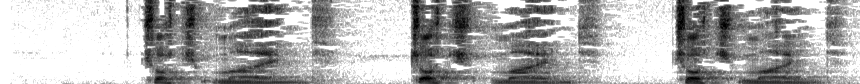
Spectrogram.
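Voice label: church mind, Nigerian Pidgin, male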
